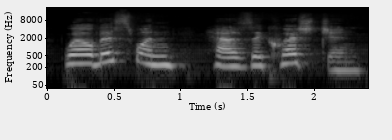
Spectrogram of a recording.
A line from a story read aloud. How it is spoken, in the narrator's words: Charlie said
